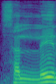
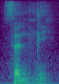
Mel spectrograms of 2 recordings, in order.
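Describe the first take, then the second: First: The final vowel sounds like 'ay'. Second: The final vowel sounds like 'ee'. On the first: The speaker calls it wrong. "सल्ले नहीं" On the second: The speaker calls it right. "बल्कि सल्ली, ये सही अदायगी है"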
